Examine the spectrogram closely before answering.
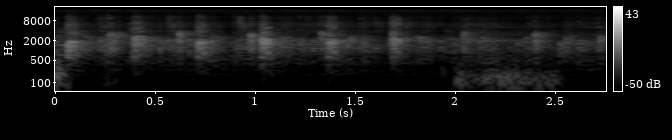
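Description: A crowd applauds for the king with steady, dense clapping that rises in bursts, a bright patter of many hands continuing throughout with no voices standing out.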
